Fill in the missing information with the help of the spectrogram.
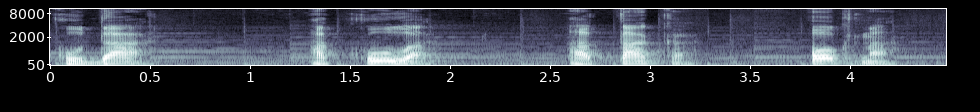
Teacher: This letter, called K, specifies the sound K, pronounced without aspiration.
